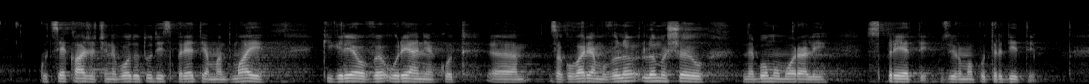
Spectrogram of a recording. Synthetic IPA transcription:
kɔt̪sɛkaːʒɛt͡ʃɛnɛboːd̪ɔt̪uːd̪ispɾɛjeːt̪iamand̪maːjikiɡɾeːjɔʋəʔuɾɛjanjɛkɔt̪ | zaɡɔʋaːɾjamɔʋləməʃəjunɛboːmɔmoːɾali | spɾɛjeːt̪iɔziːɾɔmapɔt̪əɾd̪iːt̪i

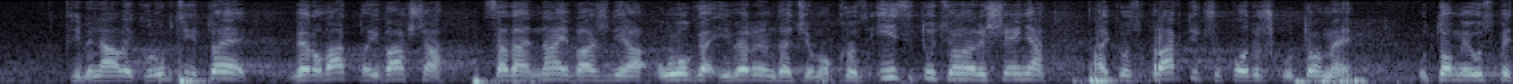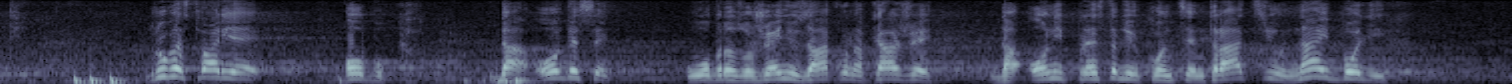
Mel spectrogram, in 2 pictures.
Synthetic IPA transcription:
kɾiminaːlaiko̞ɾupt̪sijet̪o̞ːje̞ʋe̞ɾo̞ʋat̪noiʋaʃasad̪anajʋaʒnijaʔulˠo̞ɡaʔiʋʲje̞ɾujemd̪at͡ɕe̞mo̞kɾo̞zinst̪i̥t̪ut̪ionalnaɾje̞ʃe̞ːɲaalikɾo̞zpɾak̚t̪it͡ʃnupo̞d̪ɾ̩ʃkut̪ome | ut̪o̞me̞uspʲe̞t̪i̥ | d̪ɾuɡast̪ʋaːɾje̞ | o̞bukḁ | d̪aʔo̞ːʋd̪e̞se̞ | uo̞bɾazlˠo̞ʒe̞ːɲuzaːko̞nakaːʒe̞d̪aʔo̞nipɾe̞d̪st̪avʎʲajuko̞nt̪se̞nt̪ɾaːt̪sijunaːjbo̞ʎix

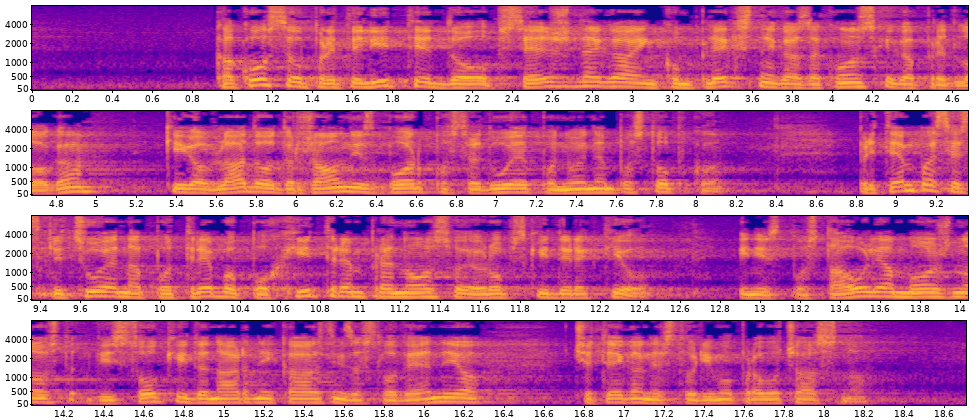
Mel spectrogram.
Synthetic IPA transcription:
kakoːsɛɔpɾɛd̪ɛliːt̪id̪ɔːpseːʒnɛɡainkɔmpleksnɛɡazakɔnskɛɡapɾɛd̪loːɡakiɡaʋlaːd̪aud̪əɾʒawnizbɔɾpɔsɾɛd̪uːjɛpɔnujnɛmpɔst̪oːpku | pɾit̪empasɛsklit̪suːjɛnapɔt̪ɾeːbɔpɔxit̪ɾɛmpɾɛnɔːsuɛwɾoːpskiɣd̪iɾɛk̚t̪iw | inispɔst̪awlʲjamoːʒnɔst̪ʋisɔːkiɣd̪ɛnaːɾnixkaːznizaslɔʋeːnijɔt͡ʃɛt̪eːɡanɛst̪ɔɾiːmɔpɾaʋɔt͡ʃaːsnɔ̰

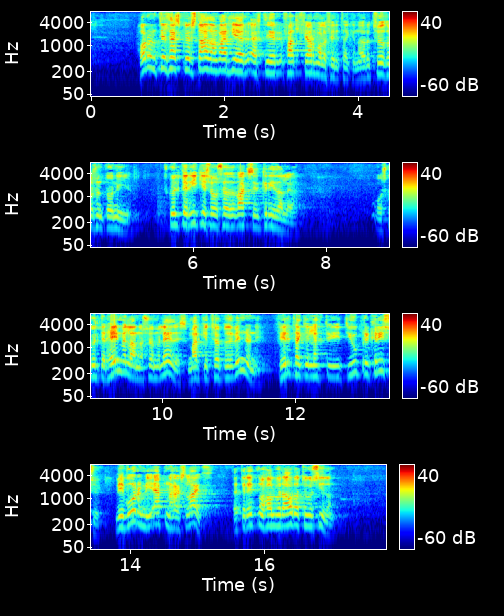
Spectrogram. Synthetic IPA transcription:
hɔɾvʏmt̪ʰɪlθɛskʰv̥ɛɾ̥st̪aːðanvaɾ̥çɛːɾɛft̪ɪɾfat̪l̥fjawɾmawlafɪːɾɪt̪ʰaːjcɪnaɾʏt̪ʰv̥œːθuws̬ʏnt̪ɔniːjʏ̰ | skʏlt̪ɪɾriːcɪsowsœðʏvaksɪðkɾiːðalɛ̰ɣa̰ | ɔɣskʏlt̪ɪɾ̥ɦeːjmɪlanːasœːmʏleːjðɪsmaɾcɪt̪ʰœːpʏðʏvɪnːʏnːɪ̰fɪːɾɪt̪ʰaːjcɪnlɛm̥t̪ʏit̪juːpɾɪkʰɾiːsʏ | vɪðvɔɾʏmiɛpnahaɣslaɣθ | θɛht̪ːaɾejt̪nʊɦawlvʏɾaːwɾat̪ʰœːɣʏ̥siːða̰n

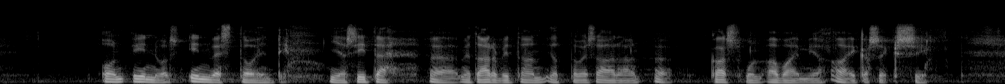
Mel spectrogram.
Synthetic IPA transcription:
oninʋosinʋest̪oint̪ijɑsit̪æ | met̪ɑrʋit̪ɑːnjot̪ːɑmesɑːɾɑːn | kɑsʋunɑʋɑimiɑɑikɑseksi

